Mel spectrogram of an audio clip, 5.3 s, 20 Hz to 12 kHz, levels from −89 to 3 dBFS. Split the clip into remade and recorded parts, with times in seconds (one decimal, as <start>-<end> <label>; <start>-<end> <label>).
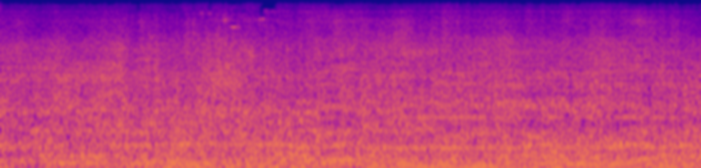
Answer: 0.0-0.9 remade; 0.9-2.2 recorded; 2.2-5.3 remade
